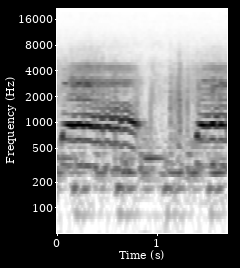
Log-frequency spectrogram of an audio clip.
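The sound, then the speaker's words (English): A sheep bleats twice, each call a loud, wavering, quavering baa, separated by a brief pause filled with faint rustling. “Then the sheep.”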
